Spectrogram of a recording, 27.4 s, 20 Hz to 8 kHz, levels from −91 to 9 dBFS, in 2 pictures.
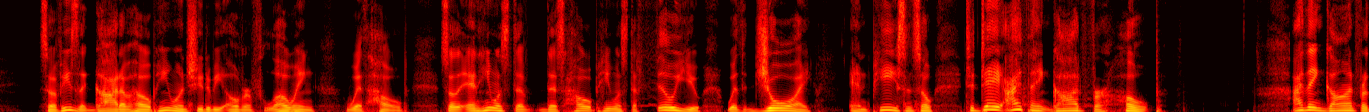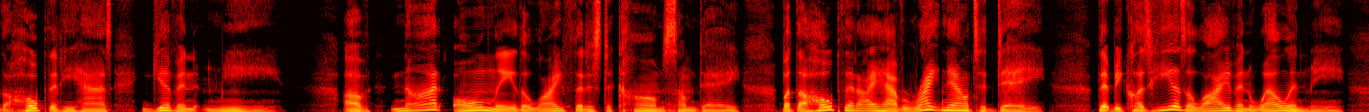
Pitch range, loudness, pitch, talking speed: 110-155 Hz, -32 LUFS, 130 Hz, 170 wpm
